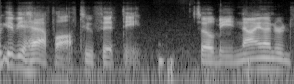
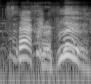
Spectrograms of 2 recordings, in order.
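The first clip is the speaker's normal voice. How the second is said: high French exclamation; French accent. Acted. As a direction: cry it out like a startled Frenchman. Old man reacts in French.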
